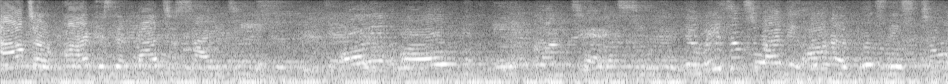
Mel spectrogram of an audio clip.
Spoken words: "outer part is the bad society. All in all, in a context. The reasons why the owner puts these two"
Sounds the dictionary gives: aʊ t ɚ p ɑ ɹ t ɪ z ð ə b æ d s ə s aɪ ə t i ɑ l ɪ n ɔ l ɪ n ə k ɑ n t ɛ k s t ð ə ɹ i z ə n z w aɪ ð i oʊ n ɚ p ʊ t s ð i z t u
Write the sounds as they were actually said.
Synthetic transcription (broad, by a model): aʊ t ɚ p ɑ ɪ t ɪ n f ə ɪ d s ə s aɪ ə t i ɑ l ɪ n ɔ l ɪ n ə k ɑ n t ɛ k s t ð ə ɹ i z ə n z w aɪ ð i oʊ n ɚ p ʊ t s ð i s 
